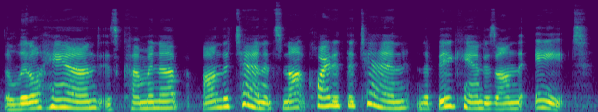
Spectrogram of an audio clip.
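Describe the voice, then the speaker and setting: A woman reading aloud to young children as host, expressive and encouraging, with chatty, teacherly asides. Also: fairly high pitch, normal speed. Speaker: children's story reader and host.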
